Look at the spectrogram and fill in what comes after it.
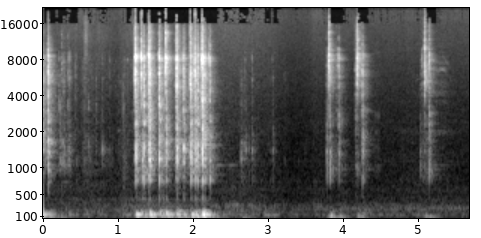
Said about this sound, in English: Let me just type this up.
